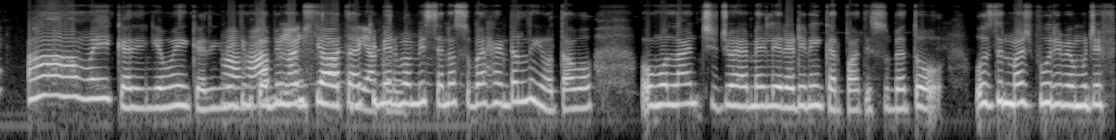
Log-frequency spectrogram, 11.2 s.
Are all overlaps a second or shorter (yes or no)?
no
